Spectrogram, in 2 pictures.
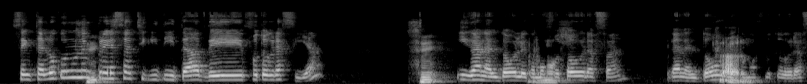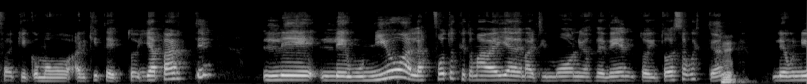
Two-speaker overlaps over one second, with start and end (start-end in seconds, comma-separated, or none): none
